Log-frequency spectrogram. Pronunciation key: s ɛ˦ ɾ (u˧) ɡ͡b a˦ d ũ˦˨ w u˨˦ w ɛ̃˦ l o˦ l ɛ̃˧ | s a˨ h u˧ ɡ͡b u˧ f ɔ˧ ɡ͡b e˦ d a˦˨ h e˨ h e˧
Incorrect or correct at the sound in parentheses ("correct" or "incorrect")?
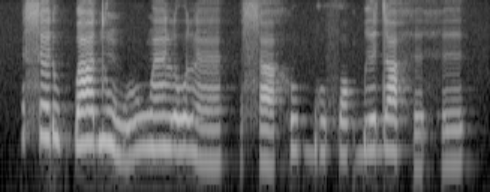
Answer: correct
